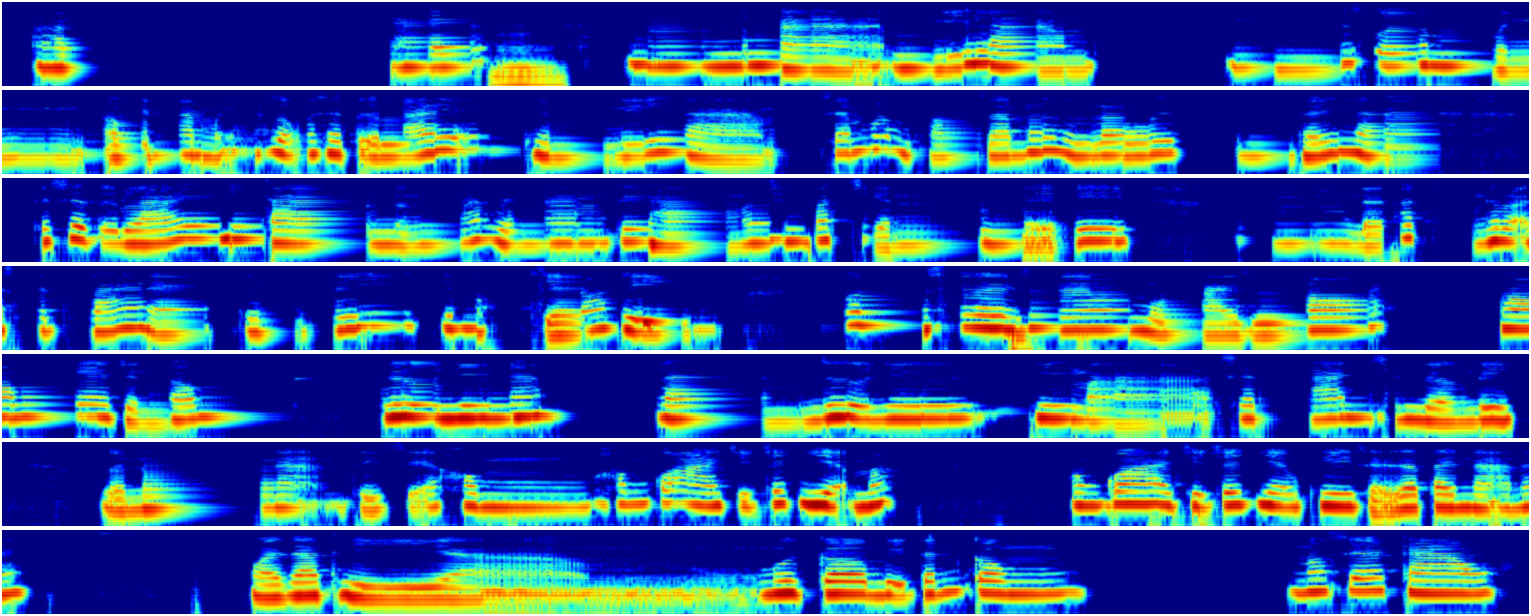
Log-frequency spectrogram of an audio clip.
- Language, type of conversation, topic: Vietnamese, unstructured, Bạn nghĩ gì về xe tự lái trong tương lai?
- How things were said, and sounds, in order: distorted speech; unintelligible speech; mechanical hum; other background noise; unintelligible speech; unintelligible speech; tapping; static; unintelligible speech; drawn out: "à"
